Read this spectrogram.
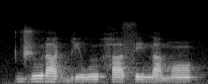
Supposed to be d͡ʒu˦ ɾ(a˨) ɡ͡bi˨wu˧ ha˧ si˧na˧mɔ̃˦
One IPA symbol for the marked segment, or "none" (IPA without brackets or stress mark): a˦˨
